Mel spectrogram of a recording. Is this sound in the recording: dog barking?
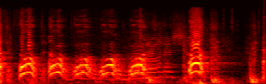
yes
